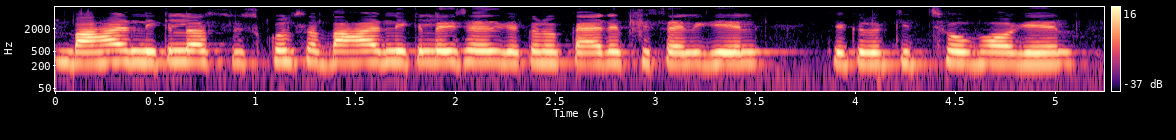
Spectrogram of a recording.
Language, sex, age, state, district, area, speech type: Maithili, female, 18-30, Bihar, Muzaffarpur, rural, spontaneous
